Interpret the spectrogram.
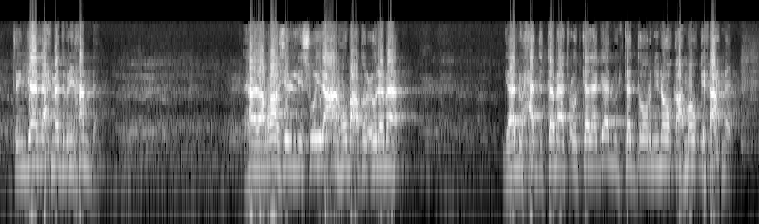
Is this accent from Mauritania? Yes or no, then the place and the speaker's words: yes; Mauritania; قال لهم اذكر فإن ذكرى احنا موريتاني معدرينها تنفع المؤمنين في الدنيا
